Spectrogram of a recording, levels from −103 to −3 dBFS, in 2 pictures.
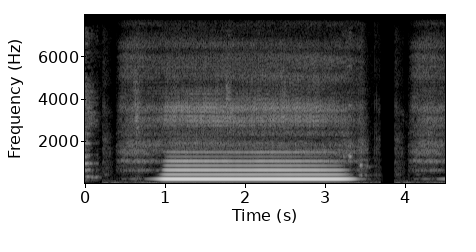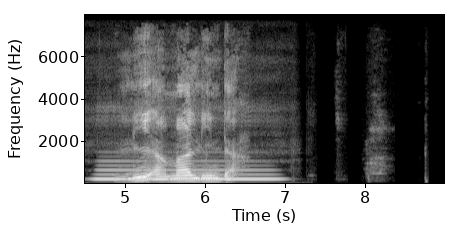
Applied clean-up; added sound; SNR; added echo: none; Wind instrument, woodwind instrument; 0 dB; none.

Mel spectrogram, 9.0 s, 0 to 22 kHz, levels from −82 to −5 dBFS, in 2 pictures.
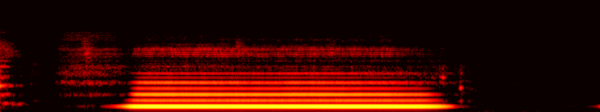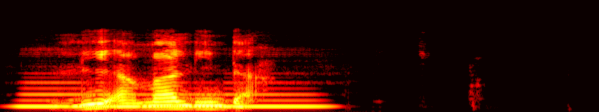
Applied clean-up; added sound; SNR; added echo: neural mask model RNNoise.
